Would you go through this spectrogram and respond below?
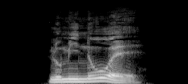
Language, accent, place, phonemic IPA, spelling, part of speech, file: German, Germany, Berlin, /lumiˈnoːl/, Luminol, noun, De-Luminol.ogg
- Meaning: luminol (a chemical that exhibits blue chemiluminescence)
